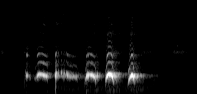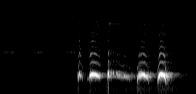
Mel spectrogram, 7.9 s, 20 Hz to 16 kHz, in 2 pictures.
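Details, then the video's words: Spotted dove 'kuk 2' call used as a lure for other doves: two matching phrases of about five low hollow coos, each with a rough prolonged note, separated by several seconds of quiet. "Suara Burung Tekukur Gacor Kuk 2 Sangat Ampuh Untuk Pancingan"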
